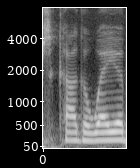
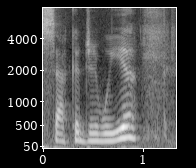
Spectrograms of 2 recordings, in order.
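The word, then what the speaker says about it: Sacagawea: And I pronounce her name Sak Chicagoa because that's as close to the proper way of pronouncing her name. We all grew up with Saka Jia.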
